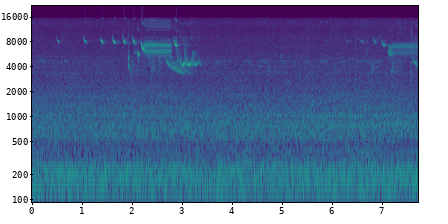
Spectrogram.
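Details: Wild Savannah Sparrow singing at Millennium Park, West Roxbury, Massachusetts: a run of thin, very high chips speeding up, then a hissing buzzy trill and a lower, drawn-out buzz, over steady background rumble.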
